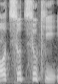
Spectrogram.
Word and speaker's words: Otsutsuki: Os Otsutsuki, eu sempre esqueço como é que se pronuncia. – Otsutsuki, eu acho que é. – Otsutsuki, isso. Tsutsuki.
